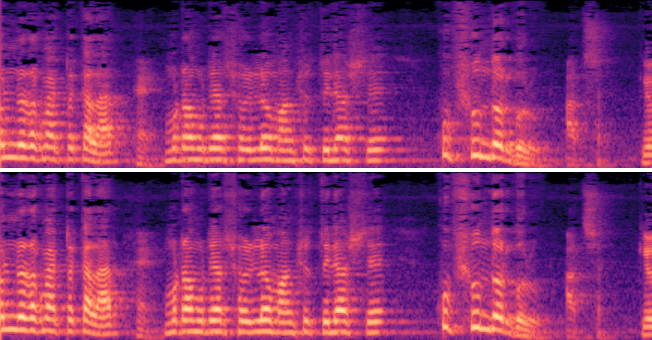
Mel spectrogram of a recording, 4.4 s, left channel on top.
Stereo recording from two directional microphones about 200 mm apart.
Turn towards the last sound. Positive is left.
turn(degrees=-10)  # may be behind; listen again after turning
